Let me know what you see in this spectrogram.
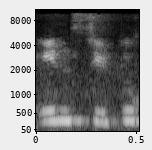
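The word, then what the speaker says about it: in situ: इन सीटू water harvesting, इसको वैसे इन सीटू बोल देते हैं, इसका जो सही प्रोनाउंसिएशन है वो इन सीटू है ना, इन सीटू वाटर हार्वेस्टिंग।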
